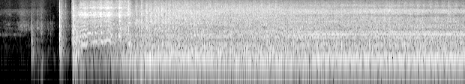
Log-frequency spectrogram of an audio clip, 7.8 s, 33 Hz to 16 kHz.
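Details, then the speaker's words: John Deere X300, pops and bogs under load; one plug lead pulled and held against the block: starts, then runs lumpy and uneven; a cylinder later tests zero spark; engine runs rough on one cylinder. "All right. So, it's showing us that something's going on with this cylinder."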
